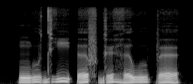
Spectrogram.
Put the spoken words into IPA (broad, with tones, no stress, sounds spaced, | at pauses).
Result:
ŋ u˩˧˩ dʱ i˧˥˧ ʔ əː˩˥ f ɡ ø˩˥ ɦ əː˩˥ w u˧˥˧ p œ˩˧˩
